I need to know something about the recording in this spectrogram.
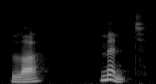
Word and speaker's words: lament: time today's word is lament it's pronounced le ment and it is spelt l a m e n t think la and then meant the word lament can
